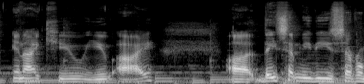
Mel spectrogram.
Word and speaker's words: Niqui: I believe that's how you pronounce the name. It's Niqui.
